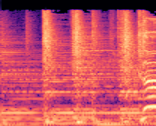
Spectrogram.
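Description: Folk band playing with acoustic guitar strumming over accordion and drums, the beat steady. A woman's singing comes back in near the end.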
